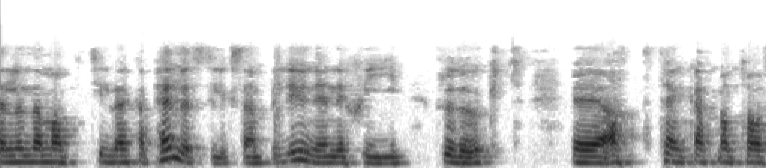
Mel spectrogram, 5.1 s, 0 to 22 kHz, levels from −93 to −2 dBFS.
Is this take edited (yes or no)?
no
